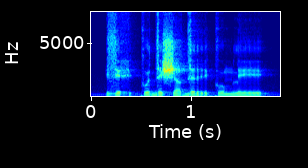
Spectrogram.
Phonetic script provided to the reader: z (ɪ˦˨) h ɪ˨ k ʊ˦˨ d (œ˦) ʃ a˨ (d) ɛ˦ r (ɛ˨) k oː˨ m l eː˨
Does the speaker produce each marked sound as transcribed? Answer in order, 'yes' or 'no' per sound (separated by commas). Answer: no, no, yes, no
